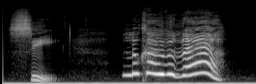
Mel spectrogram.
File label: emotion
